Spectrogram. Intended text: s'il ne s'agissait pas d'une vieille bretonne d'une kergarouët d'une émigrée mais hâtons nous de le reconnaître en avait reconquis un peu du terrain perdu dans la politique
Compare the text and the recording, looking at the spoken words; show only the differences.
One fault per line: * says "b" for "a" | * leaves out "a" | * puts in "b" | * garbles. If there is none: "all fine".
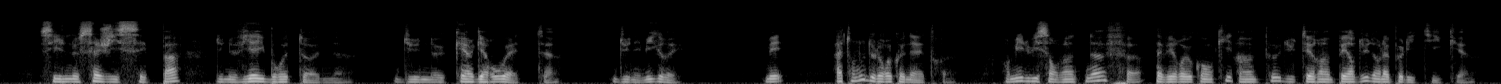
all fine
